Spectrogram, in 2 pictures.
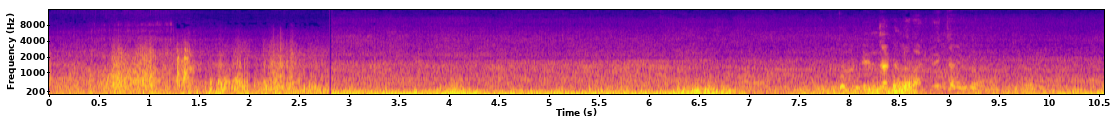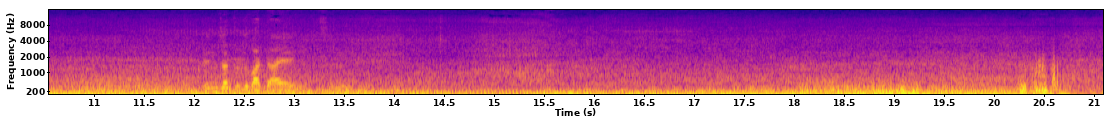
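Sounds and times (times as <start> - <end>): road noise: 0.0 - 21.0
wind rumble on microphone: 0.0 - 21.0.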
